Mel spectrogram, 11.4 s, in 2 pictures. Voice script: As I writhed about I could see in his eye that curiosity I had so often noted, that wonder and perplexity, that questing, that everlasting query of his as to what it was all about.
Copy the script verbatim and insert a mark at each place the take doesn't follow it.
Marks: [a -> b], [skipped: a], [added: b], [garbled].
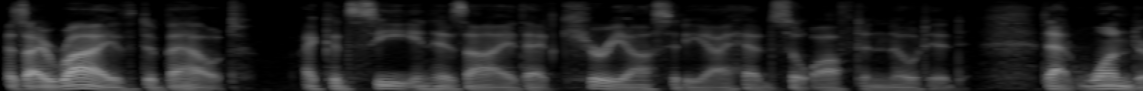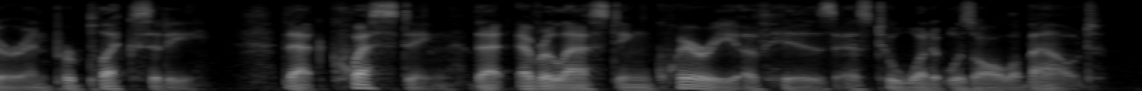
As I writhed about I could see in his eye that curiosity I had so often noted, that wonder and perplexity, that questing, that everlasting query of his as to what it was all about.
